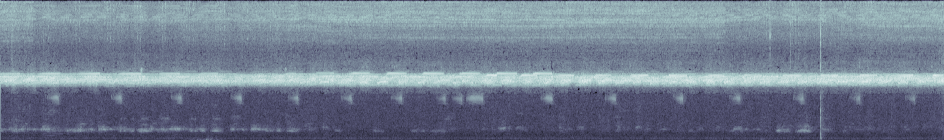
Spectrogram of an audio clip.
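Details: Wetland crickets during the ebb season in the jungle, a constant piercing high trill running without pause, overlaid by faint pulsed clicks about once a second and occasional soft mid-pitched calls from other creatures.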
